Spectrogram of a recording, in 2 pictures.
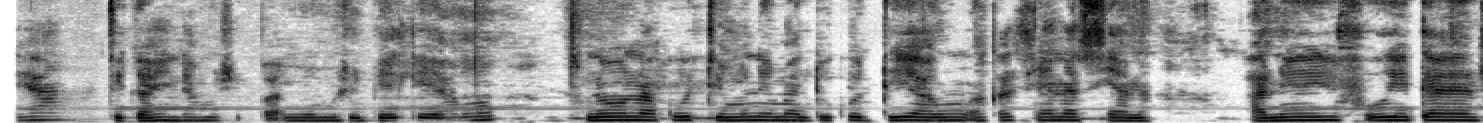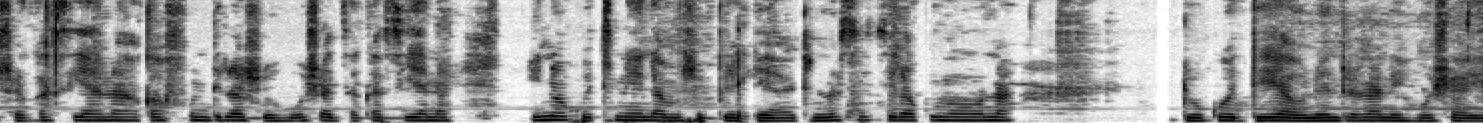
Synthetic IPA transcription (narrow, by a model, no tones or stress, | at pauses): ja | tikaendamuḭmuʐibʱe̞ɮejamotʰino̞ːnakutimune̞madʱoko̞dʱe̞jaumʔakasijanasijana | anefitaʐ̥akasijanaːkafundiraʐe̞ɦo̞ʃad͡zakasijana | ino̞kwetino̞e̞ndamuʐibʱe̞ɮejatino̞sit͡siɾakuno̞ːna | dʱoko̞dʱe̞jauno̞e̞nderanane̞ɦo̞ʃae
